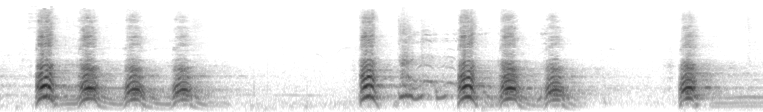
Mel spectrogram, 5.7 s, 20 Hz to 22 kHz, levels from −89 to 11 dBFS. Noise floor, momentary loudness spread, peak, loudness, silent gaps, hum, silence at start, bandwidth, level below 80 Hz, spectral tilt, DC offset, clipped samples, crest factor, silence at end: -70 dBFS; 19 LU; 0 dBFS; -19 LUFS; none; none; 0.25 s; 15 kHz; under -90 dBFS; -0.5 dB/octave; under 0.1%; under 0.1%; 20 dB; 0.4 s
